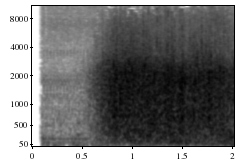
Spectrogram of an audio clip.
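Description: Audience applauding, fading in about half a second in and then holding steady.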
